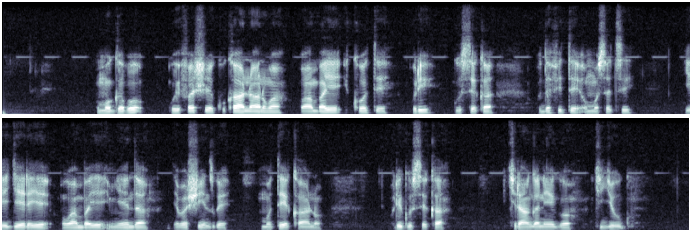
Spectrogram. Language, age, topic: Kinyarwanda, 18-24, government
